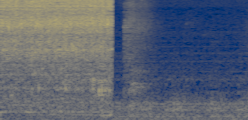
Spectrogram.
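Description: Bathroom tap running, its stream splashing onto a toothbrush held beneath it. The rush of water cuts off suddenly about a second in.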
